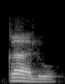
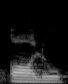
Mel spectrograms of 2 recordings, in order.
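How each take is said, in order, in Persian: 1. الف کشیده سبک و ترقیق است. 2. الف کشیده پُر و تفخیمی است.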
